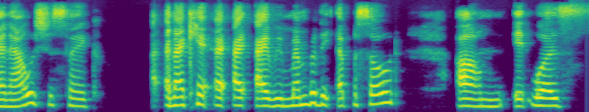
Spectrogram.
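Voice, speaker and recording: With an unremarkable speaking voice, a woman talks at a fairly slow pace. Her pitch variation is ordinary. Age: 50s. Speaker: YouTuber. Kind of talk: casual vlog monologue.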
